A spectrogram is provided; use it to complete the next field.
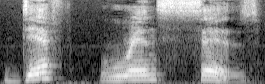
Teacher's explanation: r she works for a huge corporation differences three syllables and the second syllable begins with a strong r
